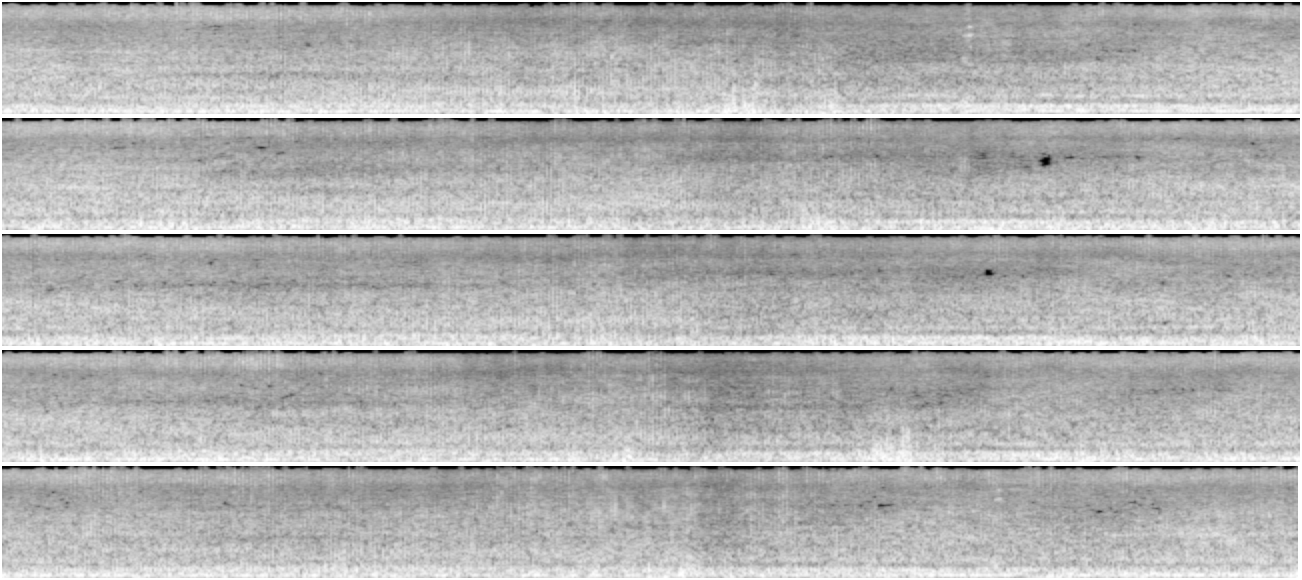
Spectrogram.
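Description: A pack of quarter midget race cars lapping a small oval, their small single-cylinder engines buzzing together. The sound swells and fades every few seconds as the cars come around.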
